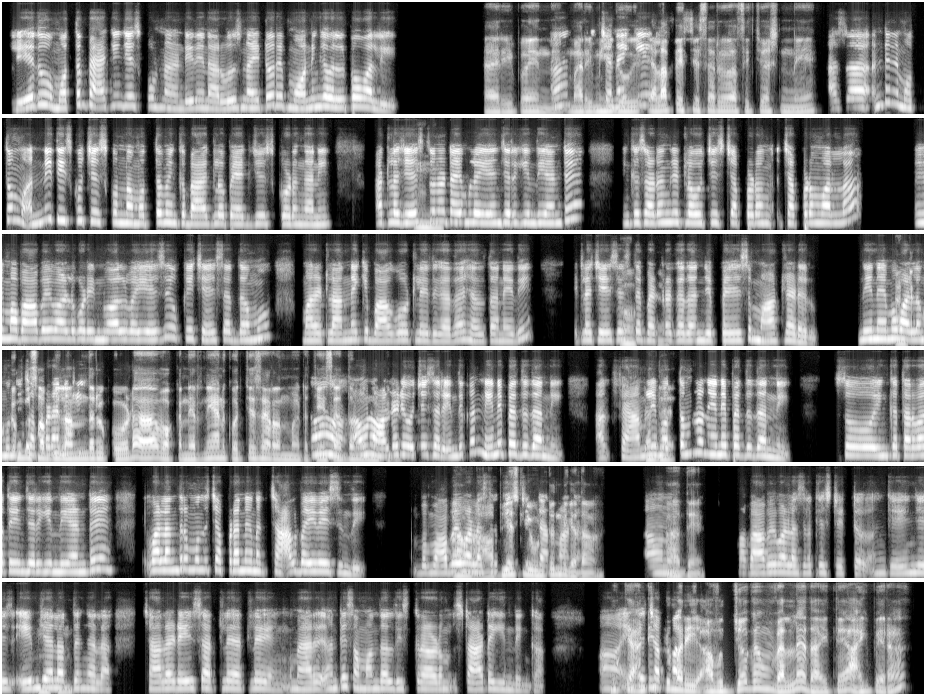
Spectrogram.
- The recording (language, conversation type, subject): Telugu, podcast, మీరు కుటుంబంతో ఎదుర్కొన్న సంఘటనల నుంచి నేర్చుకున్న మంచి పాఠాలు ఏమిటి?
- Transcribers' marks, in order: in English: "ప్యాకింగ్"; in English: "ఫేస్"; in English: "సిట్యుయేషని?"; tapping; in English: "బ్యాగ్‌లో ప్యాక్"; in English: "సడెన్‌గా"; in English: "ఇన్‌వాల్వ్"; in English: "హెల్త్"; in English: "బెటర్"; in English: "ఆల్రెడీ"; in English: "ఫ్యామిలీ"; in English: "సో"; in English: "ఆబ్వియస్‌లీ"; in English: "స్ట్రిక్ట్"; in English: "స్ట్రిక్ట్"; in English: "డేస్"; in English: "స్టార్ట్"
